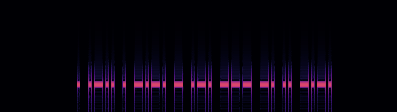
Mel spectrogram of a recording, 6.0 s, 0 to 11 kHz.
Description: Morse code, heard as a keyed tone, about 28 wpm, 700 Hz. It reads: ELECTRONIC
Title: Top 1001-1250 Words 28wpm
